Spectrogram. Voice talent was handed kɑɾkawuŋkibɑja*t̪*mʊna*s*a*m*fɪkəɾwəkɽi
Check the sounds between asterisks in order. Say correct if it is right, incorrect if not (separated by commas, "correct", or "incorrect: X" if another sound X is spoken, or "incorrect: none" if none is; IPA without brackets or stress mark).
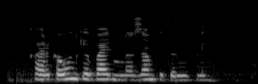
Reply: incorrect: d̪, incorrect: z, correct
